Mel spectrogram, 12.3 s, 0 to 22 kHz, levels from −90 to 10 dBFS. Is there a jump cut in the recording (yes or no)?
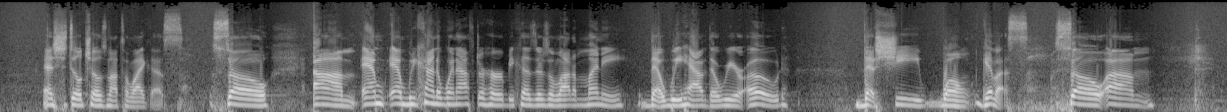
no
